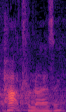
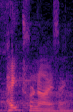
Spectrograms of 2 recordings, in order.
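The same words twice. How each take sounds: First: It is said with a British pronunciation. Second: It is said with an American pronunciation. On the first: The speaker calls it right. "I think you'll find that's pronounced patronizing" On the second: The speaker calls it wrong. "said he thought I was patronizing"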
